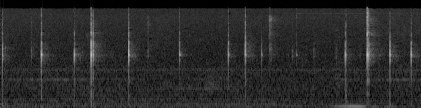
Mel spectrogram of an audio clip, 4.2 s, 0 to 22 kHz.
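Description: Long acrylic nails tap and click on the hollow frame and folding arms of a small pair of black plastic-framed eyeglasses with lenses, held in both hands close to the mic. About thirteen short, dry, bright clicks ring around 2.7 kHz over a quiet background, with a brief low rumble swelling near the end.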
